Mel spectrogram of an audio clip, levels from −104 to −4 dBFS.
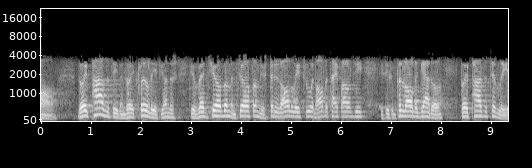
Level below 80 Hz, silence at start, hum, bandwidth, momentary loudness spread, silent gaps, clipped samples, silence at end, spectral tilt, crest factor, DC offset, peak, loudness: -58 dBFS; 0 s; none; 4.2 kHz; 12 LU; none; under 0.1%; 0 s; -11.5 dB/octave; 16 dB; under 0.1%; 0 dBFS; -17 LUFS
